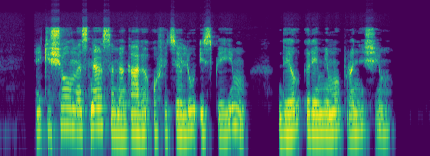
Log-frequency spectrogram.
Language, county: Lithuanian, Vilnius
